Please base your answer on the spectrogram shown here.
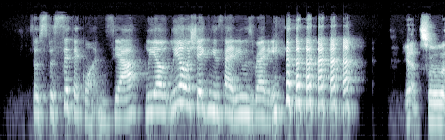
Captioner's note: laughter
